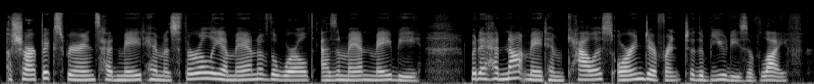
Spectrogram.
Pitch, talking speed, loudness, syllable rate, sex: 215 Hz, 235 wpm, -18 LUFS, 5.7 syllables/s, female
